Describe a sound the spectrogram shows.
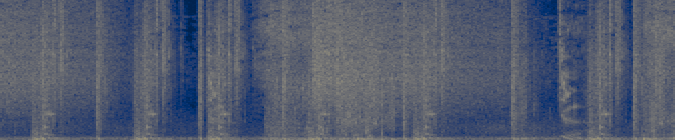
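Game weapon blows strike a monster with repeated thuds.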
